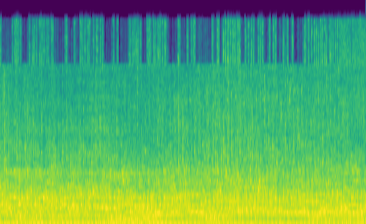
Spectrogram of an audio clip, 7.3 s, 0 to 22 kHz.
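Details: JDM Subaru EJ20 SOHC boxer, freshly rebuilt with a CX Racing dual ball bearing turbo, first start after priming oil, no air filter: steady idle with even low rumble and light turbo hiss, no knocks or misses; normal idle.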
